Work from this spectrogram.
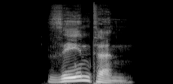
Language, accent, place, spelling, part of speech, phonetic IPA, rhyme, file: German, Germany, Berlin, sehnten, verb, [ˈzeːntn̩], -eːntn̩, De-sehnten.ogg
- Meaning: inflection of sehnen: 1. first/third-person plural preterite 2. first/third-person plural subjunctive II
